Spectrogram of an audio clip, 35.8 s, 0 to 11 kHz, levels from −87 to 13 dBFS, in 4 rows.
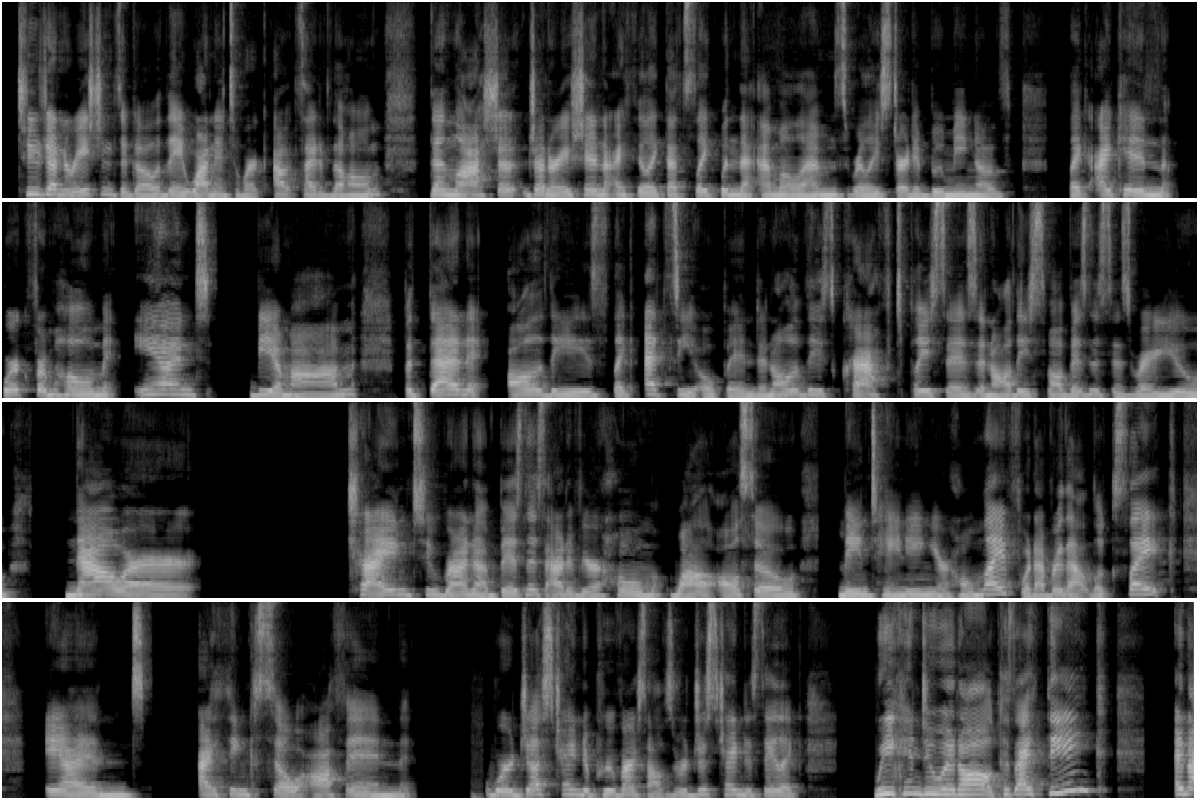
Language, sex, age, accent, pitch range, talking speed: English, female, 20-39, American, 210-250 Hz, 175 wpm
